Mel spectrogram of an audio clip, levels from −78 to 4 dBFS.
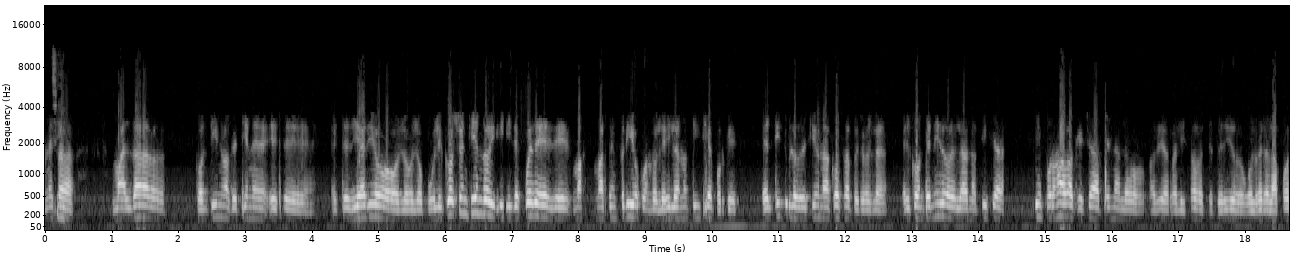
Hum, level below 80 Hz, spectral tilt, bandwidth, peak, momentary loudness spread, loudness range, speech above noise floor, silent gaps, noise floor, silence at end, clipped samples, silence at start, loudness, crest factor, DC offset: none; -60 dBFS; -6 dB/octave; 10.5 kHz; -6 dBFS; 10 LU; 3 LU; 35 dB; none; -54 dBFS; 0 s; under 0.1%; 0 s; -19 LUFS; 14 dB; under 0.1%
